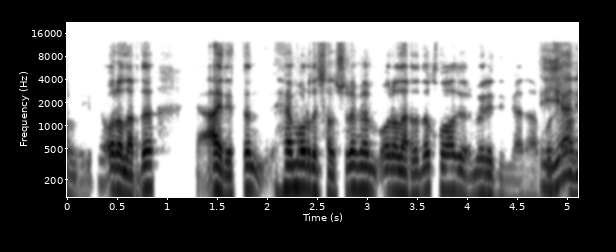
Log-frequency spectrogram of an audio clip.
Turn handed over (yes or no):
yes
